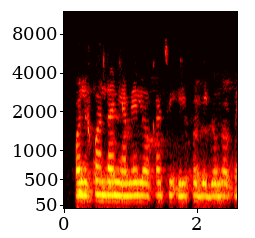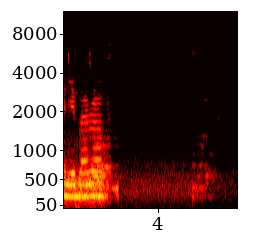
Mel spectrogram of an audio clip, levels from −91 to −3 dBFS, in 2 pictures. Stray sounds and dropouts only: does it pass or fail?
pass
